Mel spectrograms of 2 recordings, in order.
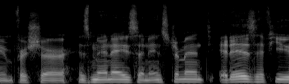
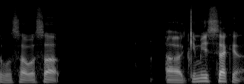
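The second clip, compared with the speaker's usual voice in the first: ordinary delivery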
